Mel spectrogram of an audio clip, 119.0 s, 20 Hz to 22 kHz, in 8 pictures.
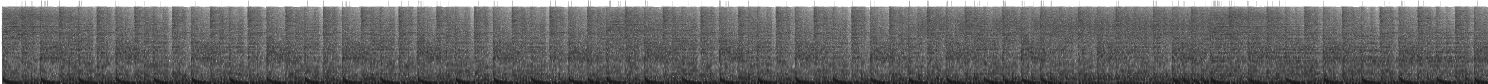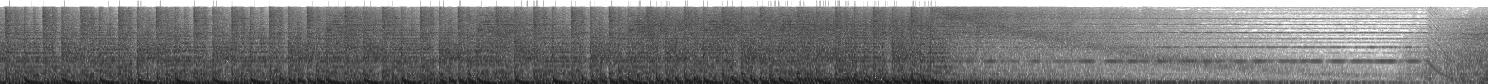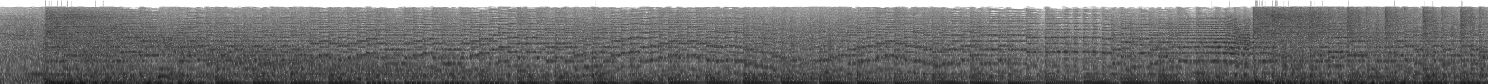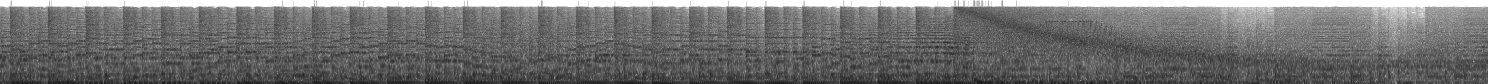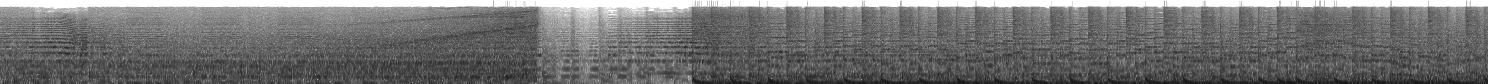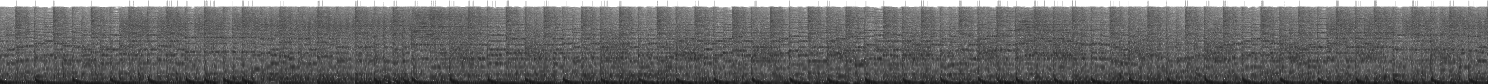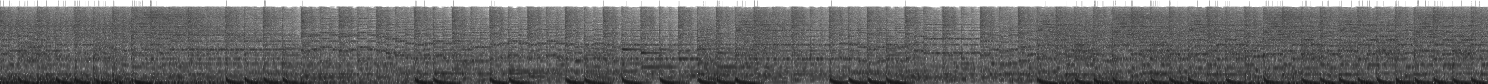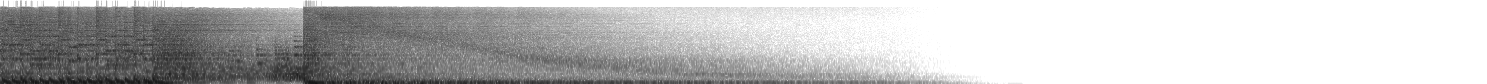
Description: BPM159
Audio QualityPerfect (High Quality)
Commentaires[TRANCE]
